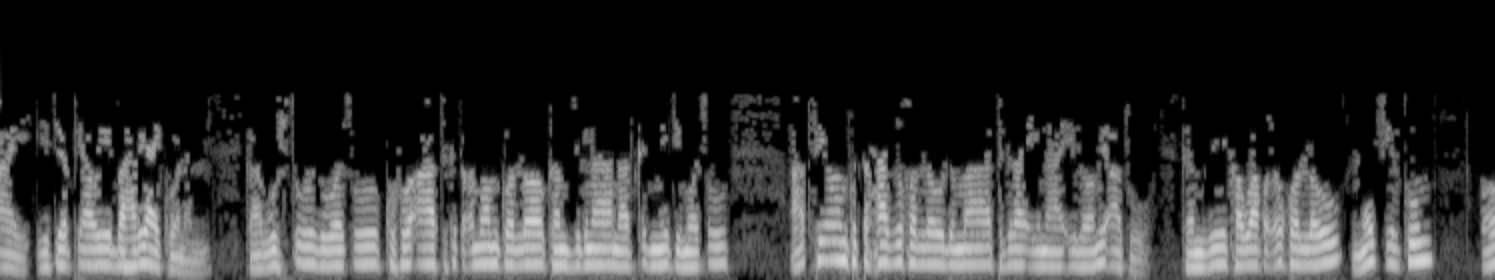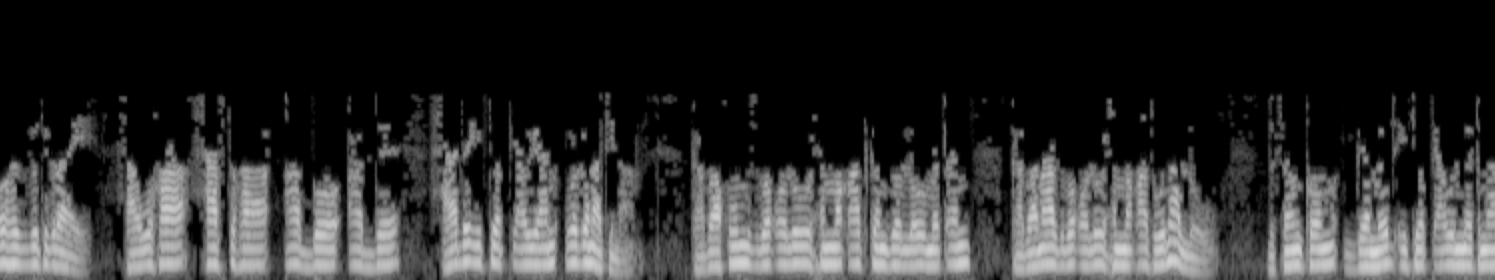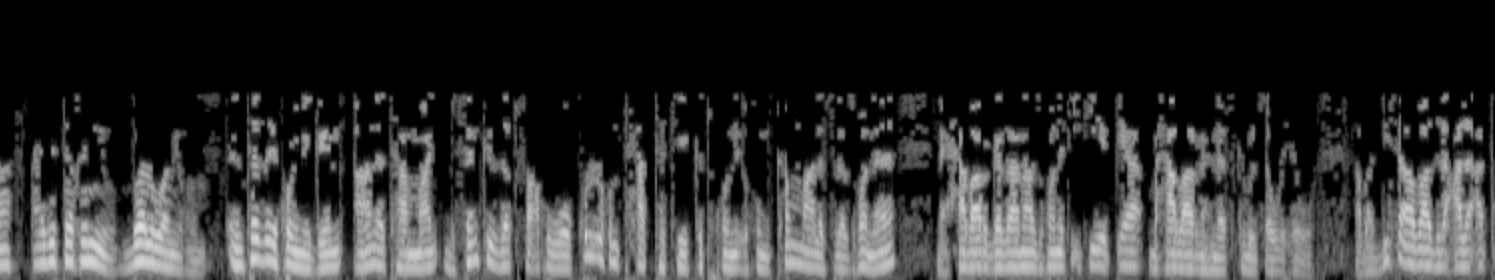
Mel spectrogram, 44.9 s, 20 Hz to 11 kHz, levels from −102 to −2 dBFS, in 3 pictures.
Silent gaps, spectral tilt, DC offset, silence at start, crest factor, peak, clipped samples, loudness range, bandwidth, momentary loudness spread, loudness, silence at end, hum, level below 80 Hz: none; -12 dB/octave; under 0.1%; 0 s; 18 dB; -10 dBFS; under 0.1%; 4 LU; 4 kHz; 10 LU; -27 LUFS; 0.1 s; none; -62 dBFS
